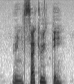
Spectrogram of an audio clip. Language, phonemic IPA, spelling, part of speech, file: French, /fa.kyl.te/, faculté, noun, Fr-faculté.ogg
- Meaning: 1. capacity; ability 2. faculty 3. financial resources; assets; property 4. department (of a university) 5. a university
